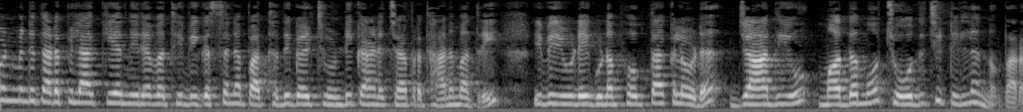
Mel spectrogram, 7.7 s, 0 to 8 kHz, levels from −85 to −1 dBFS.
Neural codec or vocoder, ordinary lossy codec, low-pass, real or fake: none; none; none; real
